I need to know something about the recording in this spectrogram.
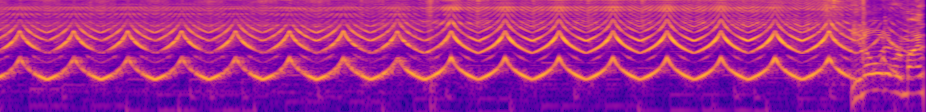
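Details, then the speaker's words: GoPower Flashlight radio's S.O.S alarm: loud steady wailing siren sweeping up and down about twice a second, like Pac-Man on steroids; alarm working as it should. "So this is literally sounding like Pac-Man on st"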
